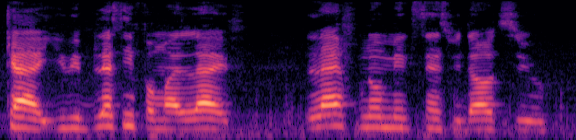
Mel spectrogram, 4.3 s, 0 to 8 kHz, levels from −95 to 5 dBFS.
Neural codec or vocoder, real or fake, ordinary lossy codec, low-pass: none; real; none; none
